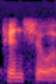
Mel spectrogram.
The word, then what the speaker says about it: Pinchot: Did I say that right, Pinchot, or is it Pinchot? – We say it Pinchot up here.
